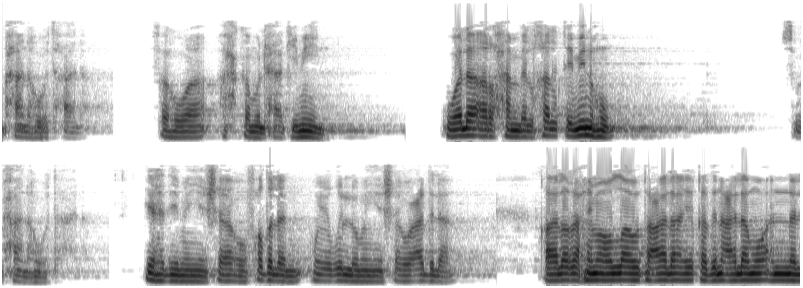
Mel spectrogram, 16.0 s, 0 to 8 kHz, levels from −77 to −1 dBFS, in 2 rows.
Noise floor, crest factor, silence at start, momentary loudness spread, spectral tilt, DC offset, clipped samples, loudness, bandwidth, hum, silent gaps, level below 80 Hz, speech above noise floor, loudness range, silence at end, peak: -59 dBFS; 16 dB; 0 s; 18 LU; -9 dB/octave; under 0.1%; 0.2%; -15 LUFS; 6.2 kHz; none; 1.14-1.32 s, 4.07-4.35 s; -60 dBFS; 44 dB; 8 LU; 0 s; 0 dBFS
